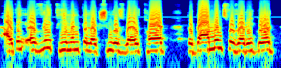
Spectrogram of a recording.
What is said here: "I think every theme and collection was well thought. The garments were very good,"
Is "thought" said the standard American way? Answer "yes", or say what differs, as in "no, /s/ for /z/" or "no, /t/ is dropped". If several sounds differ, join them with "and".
no, /t/ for /θ/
